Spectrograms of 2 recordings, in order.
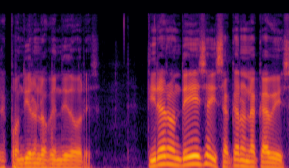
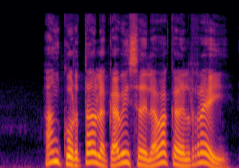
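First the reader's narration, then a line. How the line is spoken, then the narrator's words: Rabbit exclaiming. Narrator (Spanish): exclamó el conejo Sonsani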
